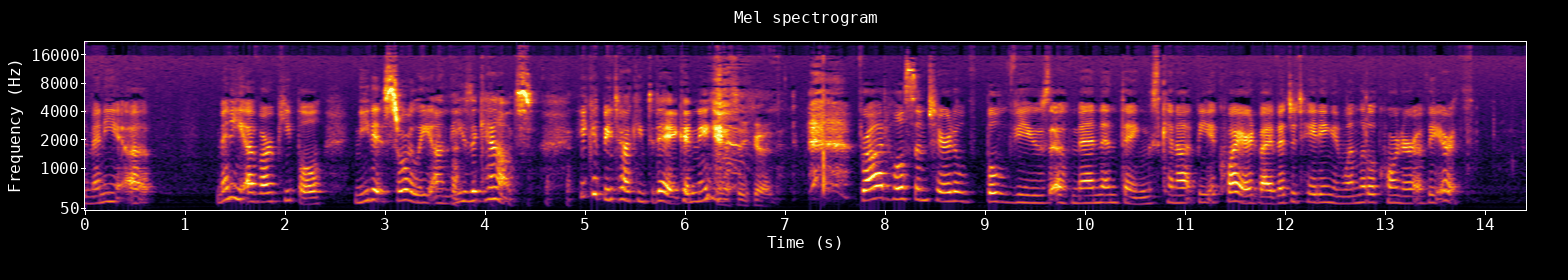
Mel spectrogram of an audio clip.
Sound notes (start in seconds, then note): 3.6 laughs; 7.2 laughs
